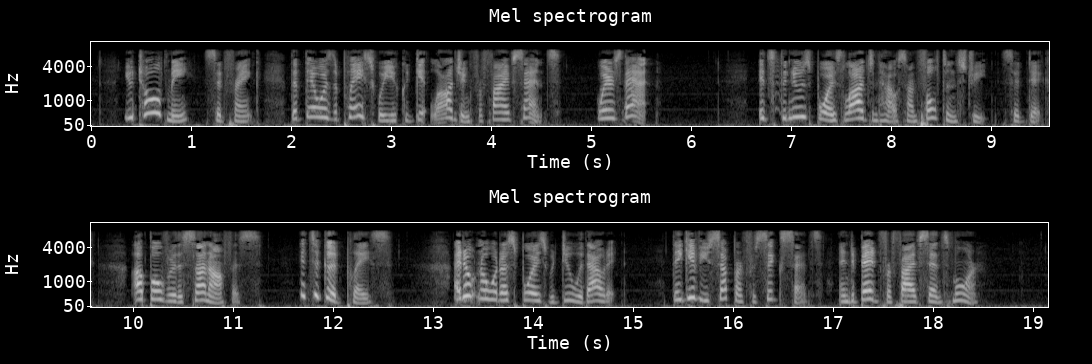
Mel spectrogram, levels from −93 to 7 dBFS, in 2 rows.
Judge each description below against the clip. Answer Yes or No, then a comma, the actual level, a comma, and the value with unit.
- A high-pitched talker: Yes, very high, 275 Hz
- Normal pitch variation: No, wide, 6.0 semitones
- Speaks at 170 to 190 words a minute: No, average, 200 wpm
